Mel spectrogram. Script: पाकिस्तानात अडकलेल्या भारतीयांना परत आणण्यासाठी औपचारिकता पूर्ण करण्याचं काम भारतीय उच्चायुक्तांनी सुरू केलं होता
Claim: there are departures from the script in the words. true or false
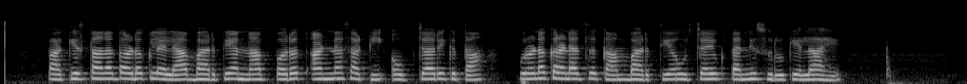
true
